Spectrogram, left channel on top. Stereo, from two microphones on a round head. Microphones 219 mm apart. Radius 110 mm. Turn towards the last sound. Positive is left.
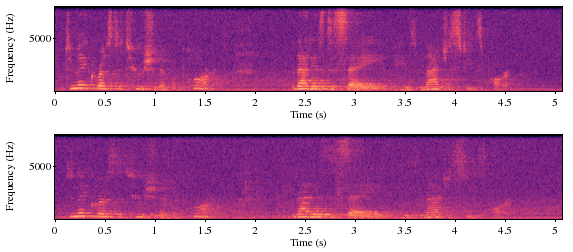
turn(degrees=75)  # may be behind; listen again after turning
